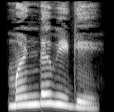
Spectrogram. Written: ಮಂಡವಿಗೆ

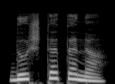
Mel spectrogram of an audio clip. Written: ದುಷ್ಟತನ

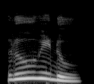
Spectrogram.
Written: ರೂವಿಡು

